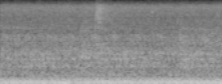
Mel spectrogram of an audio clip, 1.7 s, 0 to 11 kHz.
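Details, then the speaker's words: Toyota RAV4 with electronic throttle body after throttle adaptation done without a scan tool, which fixed high idle rpm: petrol engine idles with a steady, low, even hum and no surging or misses; normal idle. "Isn't that awesome? With no scan machine, we have performed adaptation and it has worked 100%."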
